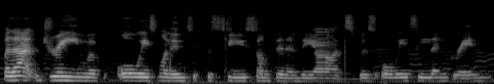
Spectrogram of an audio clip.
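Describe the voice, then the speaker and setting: Woman, Nigerian accent, slightly low pitch, singer-songwriter, personal storytelling, interview. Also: flat delivery, normal speed, a bit bright, rough recording.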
